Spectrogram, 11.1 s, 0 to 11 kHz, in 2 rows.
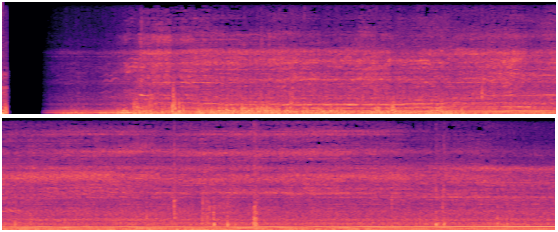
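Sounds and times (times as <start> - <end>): steady background hum: 0.4 - 11.0
skateboard wheels rolling on concrete: 0.7 - 11.0.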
